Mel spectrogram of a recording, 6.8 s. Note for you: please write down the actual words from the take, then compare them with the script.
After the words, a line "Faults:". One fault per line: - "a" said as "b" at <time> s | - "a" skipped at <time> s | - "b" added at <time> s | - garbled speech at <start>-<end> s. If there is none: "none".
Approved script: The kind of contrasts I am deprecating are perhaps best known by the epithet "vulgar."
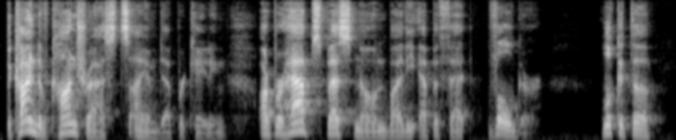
The kind of contrasts I am deprecating are perhaps best known by the epithet "vulgar." Look at the
Faults:
- "Look at the" added at 6.0 s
